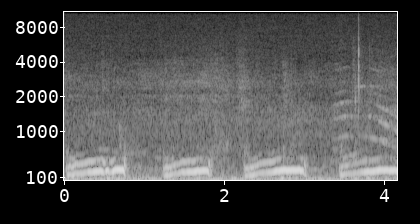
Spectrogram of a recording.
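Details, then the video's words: Female pigeon mating call used to get the male ready: four long, low coos that climb slightly and hold, coming about once a second. "صوت نداء انثى الحمام للتزاوج - صوت لتجهيز ذكر الحمام للتزاوج"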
